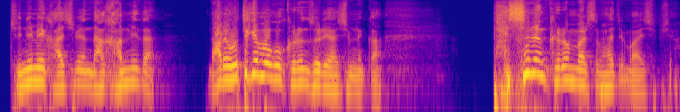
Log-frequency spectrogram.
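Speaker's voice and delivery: loud, proud declaration of loyalty; bold boast. Acted. Preacher voicing Peter boasting to Jesus, loud and defiant. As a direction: shout it like a proud disciple.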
